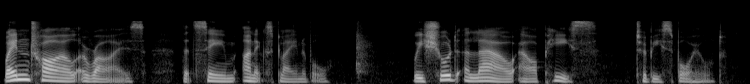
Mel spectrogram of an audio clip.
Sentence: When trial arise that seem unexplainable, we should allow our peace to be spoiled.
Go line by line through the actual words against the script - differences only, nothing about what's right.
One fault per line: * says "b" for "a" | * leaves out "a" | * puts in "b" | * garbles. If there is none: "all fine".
all fine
